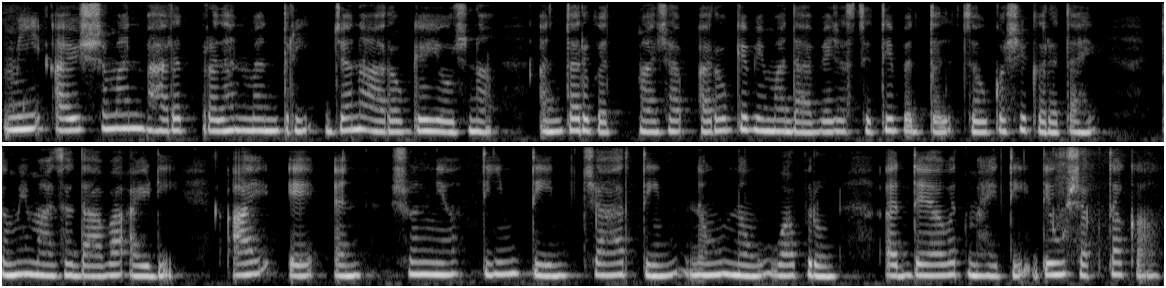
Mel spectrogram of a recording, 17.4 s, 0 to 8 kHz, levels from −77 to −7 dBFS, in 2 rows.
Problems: none marked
